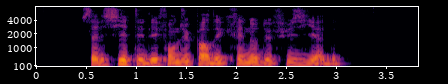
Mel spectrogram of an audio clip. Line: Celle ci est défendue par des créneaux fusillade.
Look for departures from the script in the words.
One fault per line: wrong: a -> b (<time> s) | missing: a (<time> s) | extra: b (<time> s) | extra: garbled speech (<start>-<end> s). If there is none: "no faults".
wrong: est -> était (0.9 s)
extra: de (2.2 s)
